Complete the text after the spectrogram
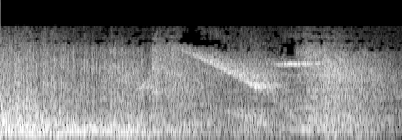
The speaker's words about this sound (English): An explosion reverberated through the facility, and the computer monitors inside the conference room went blank.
